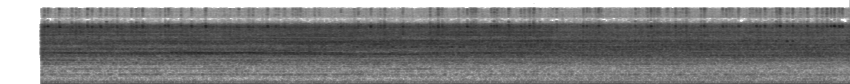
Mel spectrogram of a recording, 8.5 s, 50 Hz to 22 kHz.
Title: 4G13 strange whining sound.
